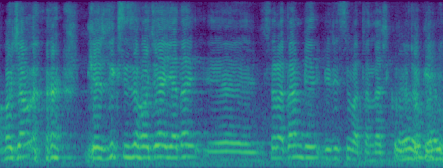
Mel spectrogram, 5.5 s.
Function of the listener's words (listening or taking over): taking over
